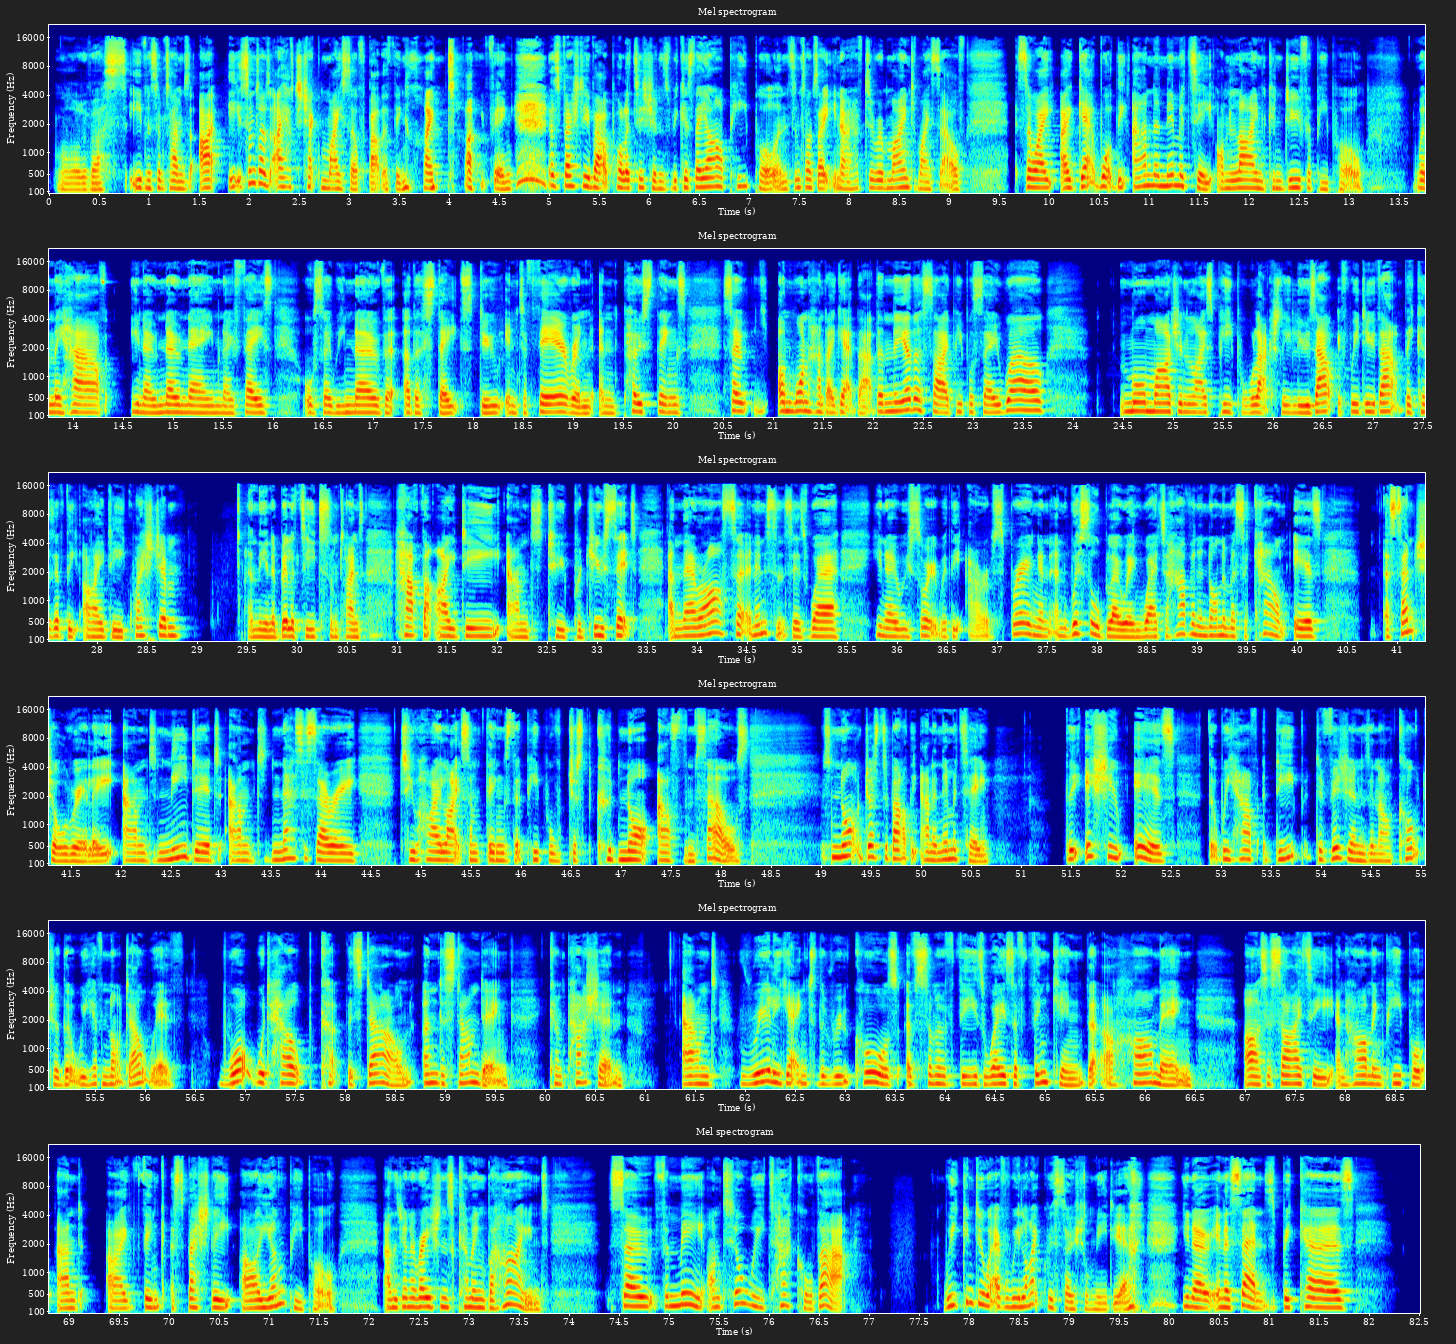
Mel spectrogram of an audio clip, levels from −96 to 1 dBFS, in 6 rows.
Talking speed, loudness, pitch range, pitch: 175 wpm, -19 LUFS, 170-205 Hz, 185 Hz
